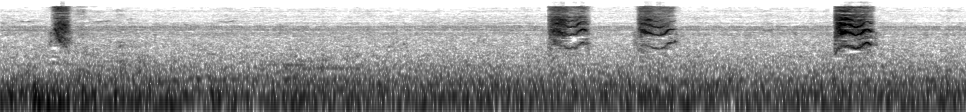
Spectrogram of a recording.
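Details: Female rusty-collared seedeater calling to stimulate a male to sing: short, high, scratchy chirps, single then in quick pairs, separated by long quiet gaps over faint background hiss.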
